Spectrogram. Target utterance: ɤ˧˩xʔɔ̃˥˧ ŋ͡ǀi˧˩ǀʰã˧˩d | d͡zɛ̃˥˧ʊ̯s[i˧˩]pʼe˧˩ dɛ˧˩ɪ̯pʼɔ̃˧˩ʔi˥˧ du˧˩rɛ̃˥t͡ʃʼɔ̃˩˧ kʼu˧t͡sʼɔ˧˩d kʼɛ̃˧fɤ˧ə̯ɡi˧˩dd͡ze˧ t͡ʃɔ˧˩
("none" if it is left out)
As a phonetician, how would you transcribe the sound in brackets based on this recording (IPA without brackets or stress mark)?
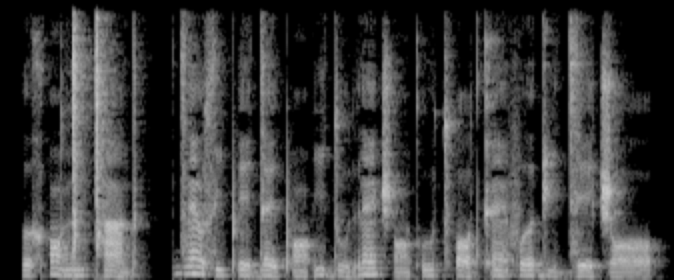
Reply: i˧˩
